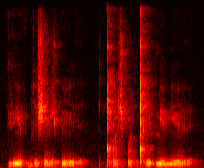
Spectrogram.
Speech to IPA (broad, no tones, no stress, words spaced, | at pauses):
vʲẽːθbiʃẽːʒ pĩr | ǃʰɑ̃ʃpɑ̃ ǃʼĩθ lʲemʲẽːr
